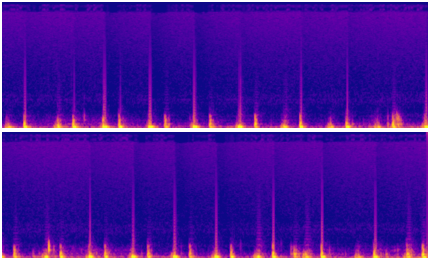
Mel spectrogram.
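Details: Normal heartbeat.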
